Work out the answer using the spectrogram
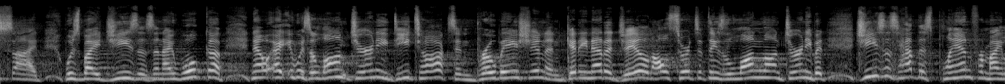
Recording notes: Recorded at the Manchester Apollo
